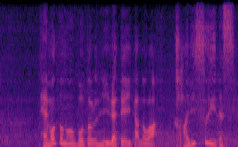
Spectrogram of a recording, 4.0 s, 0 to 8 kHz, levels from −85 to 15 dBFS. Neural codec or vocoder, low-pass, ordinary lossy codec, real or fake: codec, 16 kHz, 0.8 kbps, ZipCodec; none; none; fake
